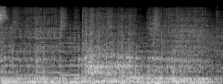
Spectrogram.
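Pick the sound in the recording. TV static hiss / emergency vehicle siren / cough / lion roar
lion roar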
